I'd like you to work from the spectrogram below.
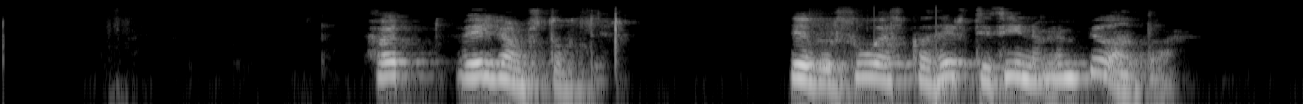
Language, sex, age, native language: Icelandic, female, 60-69, Icelandic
